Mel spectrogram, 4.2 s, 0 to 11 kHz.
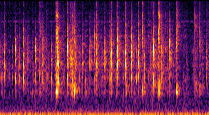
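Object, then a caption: Plastic game controller. A hollow white plastic Xbox controller is held in both hands while fingertips and thumbs rapidly press and click its buttons. About 29 quick, dry, bright plastic clicks sound in an uneven, typing-like rhythm over a faint steady hiss.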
